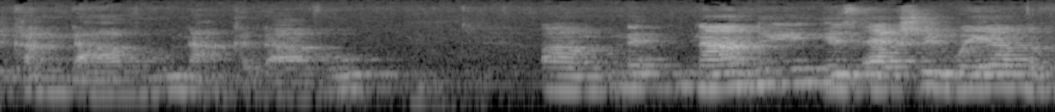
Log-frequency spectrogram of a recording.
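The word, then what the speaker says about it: Nadi: it's felt na VI but it's pronounced with an N and they do a lot of that with their because kedah who is actually coming down ooh na kadavu Nandi is actually way on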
